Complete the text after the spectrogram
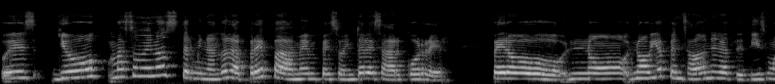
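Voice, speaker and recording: Ordinary pitch variation in a woman's high voice, delivered at a fairly slow pace. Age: 20s. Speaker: university athlete. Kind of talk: interview.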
